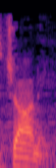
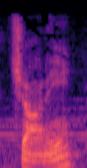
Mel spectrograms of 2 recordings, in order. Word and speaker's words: Jony: My name is Johnny, spelled J-O-N-Y. – Oh. – And it's normal for someone to pronounce my name like Joni.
